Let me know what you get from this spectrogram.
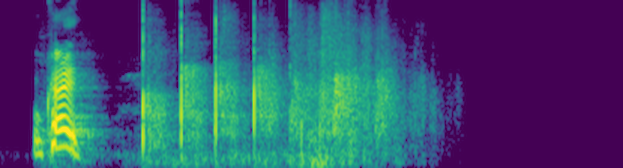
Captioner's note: applause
